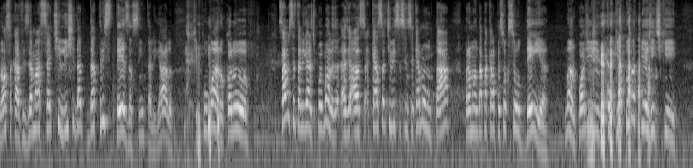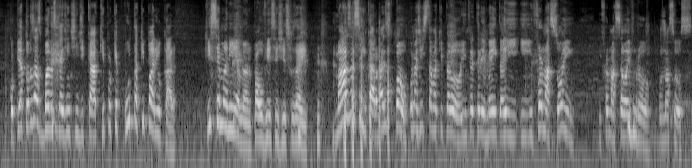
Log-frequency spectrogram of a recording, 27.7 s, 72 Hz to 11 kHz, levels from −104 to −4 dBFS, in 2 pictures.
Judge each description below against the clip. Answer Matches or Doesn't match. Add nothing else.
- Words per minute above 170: Matches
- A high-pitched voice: Matches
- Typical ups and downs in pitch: Matches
